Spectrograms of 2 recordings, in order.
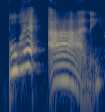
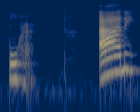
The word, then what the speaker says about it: puheääni: Puheääni, another compound word. So we have the word puhe, which is like speech, talk, puhe. Ääni means voice. Ääni. So we have puhe, ääni.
